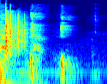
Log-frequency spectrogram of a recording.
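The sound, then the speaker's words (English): Dice from a different set rattle and clatter across a hard tabletop as a player makes a tracking roll in a game, a quick burst of clicks followed by one louder clack as they settle, then a faint final tick. Fairly loud, with no talking. “I'll use a different set of dice.”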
